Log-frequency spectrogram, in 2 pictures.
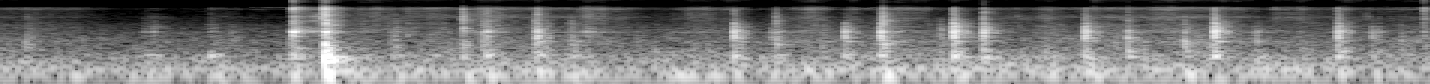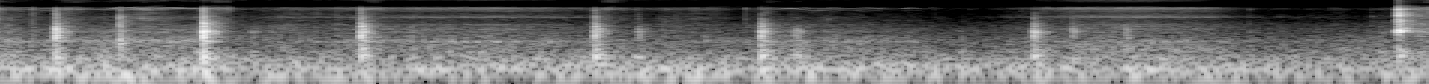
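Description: Fingers tap and scrape on a metal plate.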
